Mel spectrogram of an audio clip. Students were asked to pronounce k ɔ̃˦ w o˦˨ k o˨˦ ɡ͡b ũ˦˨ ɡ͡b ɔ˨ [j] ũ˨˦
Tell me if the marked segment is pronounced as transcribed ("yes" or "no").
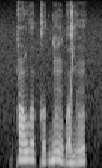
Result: yes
